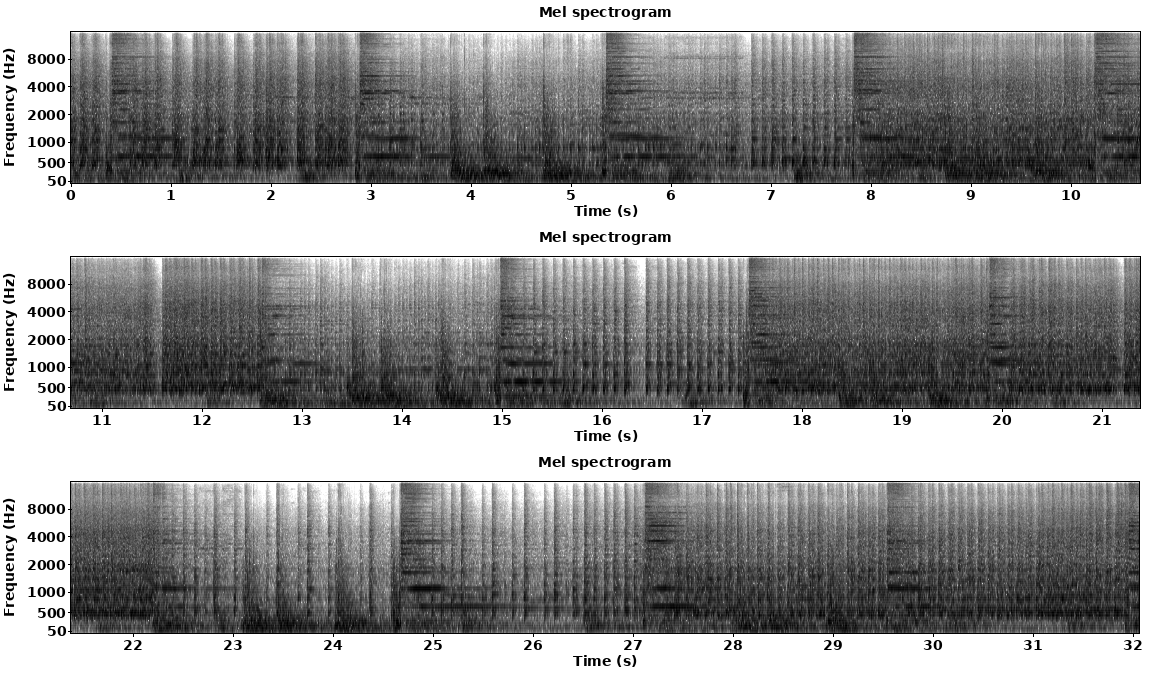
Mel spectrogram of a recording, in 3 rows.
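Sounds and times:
group of drums beaten fast: 0.0 - 32.0.

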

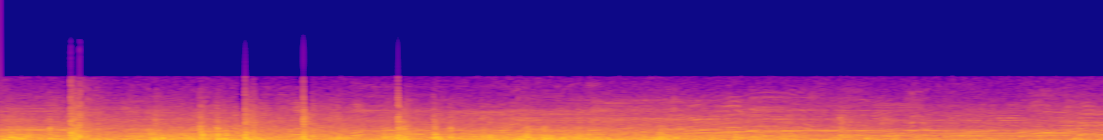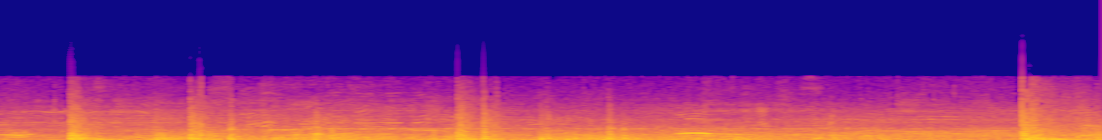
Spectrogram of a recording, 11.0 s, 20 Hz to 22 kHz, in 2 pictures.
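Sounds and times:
fireworks bangs: 0.0 - 11.0.

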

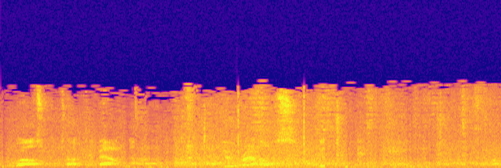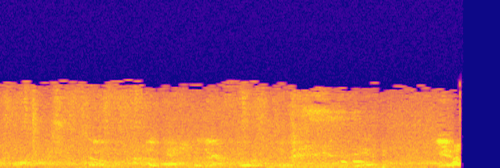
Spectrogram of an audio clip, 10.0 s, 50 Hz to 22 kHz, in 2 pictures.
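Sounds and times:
steady background noise: 0.0 - 9.6.

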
